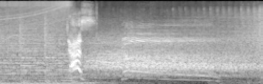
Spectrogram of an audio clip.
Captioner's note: audience cheers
